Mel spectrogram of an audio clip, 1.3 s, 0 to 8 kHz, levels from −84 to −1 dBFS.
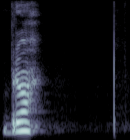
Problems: none marked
